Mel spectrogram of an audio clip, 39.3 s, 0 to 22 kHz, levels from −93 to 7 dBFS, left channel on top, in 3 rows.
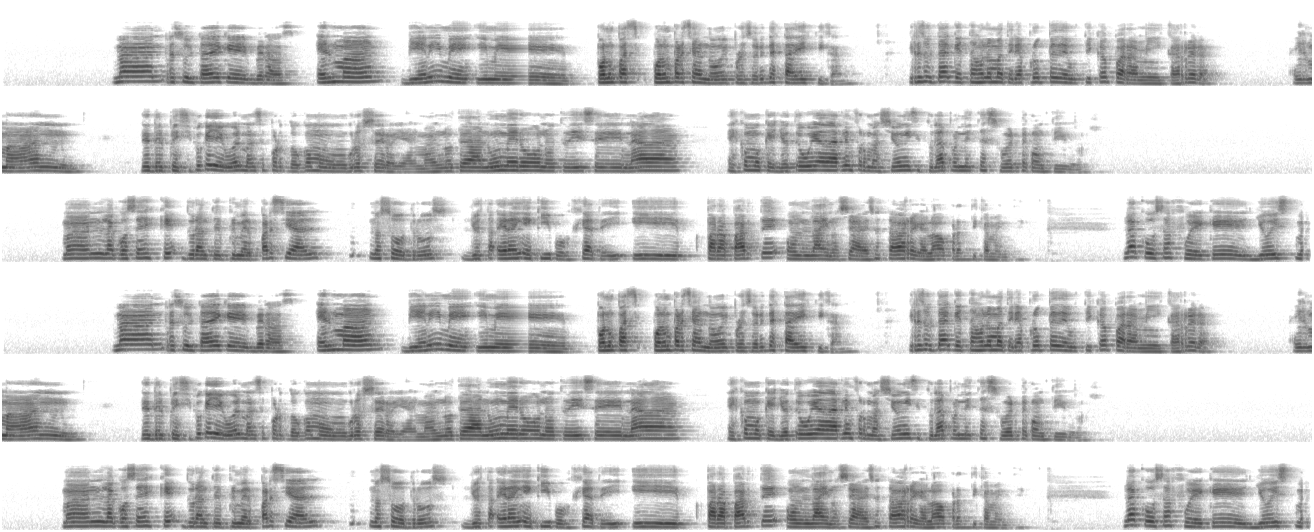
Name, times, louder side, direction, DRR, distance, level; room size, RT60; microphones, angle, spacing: voice 1, 1.1-5.7 6.0-8.5 9.1-12.1 12.9-13.9 14.5-19.9 20.4-23.9 26.8-29.4 29.9-33.0 33.3-36.3 37.4-39.2, right 1 dB, 10° right, 12 dB, 0.8 m, -26 dB
10.5 x 8.7 x 4.9 m, 0.36 s
head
